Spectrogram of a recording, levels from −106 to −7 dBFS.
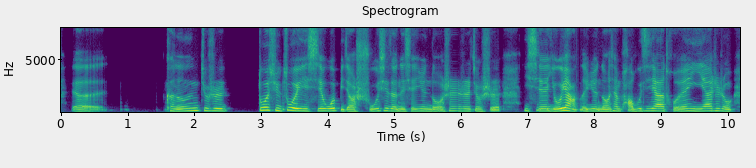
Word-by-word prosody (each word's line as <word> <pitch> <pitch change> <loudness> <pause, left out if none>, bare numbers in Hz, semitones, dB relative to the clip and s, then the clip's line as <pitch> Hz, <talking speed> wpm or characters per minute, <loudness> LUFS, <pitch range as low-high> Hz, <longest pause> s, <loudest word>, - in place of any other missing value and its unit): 呃 235 +10 -5 1.0
可 205 - -4
能 205 +5 +1
就 240 -1 -4
是 215 -2 -1 0.4
多 270 +1 +5
去 255 -4 -1
做 240 +2 +5
一 210 -1 +1
些 200 +2 -1
我 210 +1 +5
比 225 - -4
较 170 +1 0
熟 190 +1 -4
悉 225 +1 -3
的 200 -2 0
那 185 0 +1
些 185 +1 -5
运 195 -1 -3
动， 180 0 -2
甚 210 +2 -7
至 195 -1 -3
就 190 0 -4
是 100 - -3 0.3
一 225 - -5
些 200 0 -3
有 195 +1 +6
氧 230 -2 +6
的 - - -4
运 190 0 -1
动， 180 0 +1
像 200 0 -3
跑 - - -1
步 200 - -2
机 210 +1 -8
呀、 205 -1 +4
椭 - - -6
圆 200 +3 -1
仪 195 -1 -2
呀 205 +1 +1
这 220 0 -3
种， 185 -4 -1
200 Hz, 245 characters per minute, -23 LUFS, 190-215 Hz, 1.0 s, 有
